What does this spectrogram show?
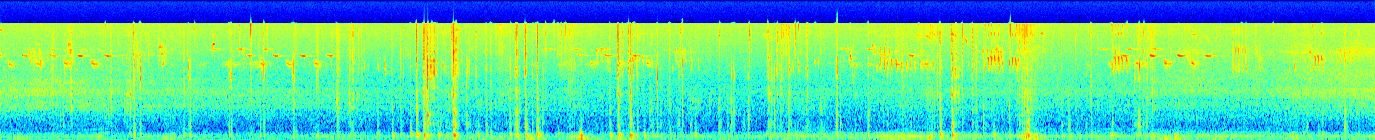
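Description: Small birds at a feeder: clusters of brief high chirps, with scattered sharp taps and clicks as they peck and land, a few louder ones around the middle and about two-thirds of the way through.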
